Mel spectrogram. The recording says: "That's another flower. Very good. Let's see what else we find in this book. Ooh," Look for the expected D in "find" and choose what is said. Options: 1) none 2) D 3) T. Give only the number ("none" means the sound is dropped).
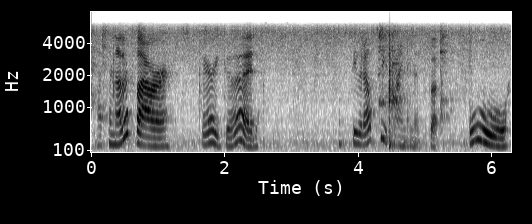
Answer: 2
